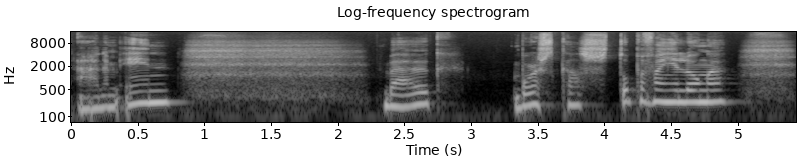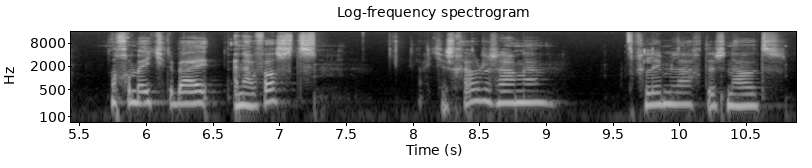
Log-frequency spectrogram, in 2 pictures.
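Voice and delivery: calm guided exercise voice; walk them through it gently; guided breathing. Acted. Leads the exercise together.

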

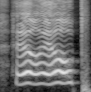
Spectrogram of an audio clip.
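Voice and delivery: loud, high wail for help. A narrator's reading. Innkeeper beaten by the club, wailing for help. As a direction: cry out as if being beaten. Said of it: "huilde de herbergier".

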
